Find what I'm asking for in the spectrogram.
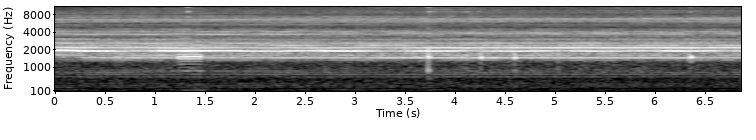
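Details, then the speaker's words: Macintosh SE/30 hard drive at power-up after freeing a frozen actuator (seized bearing suspected): steady high whir with a faint dry scraping hiss, no knocking; the heads are rubbing on the platter. "I think I have the actuator freed up but I don't like how this thing sounds the head's rubbing on the"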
